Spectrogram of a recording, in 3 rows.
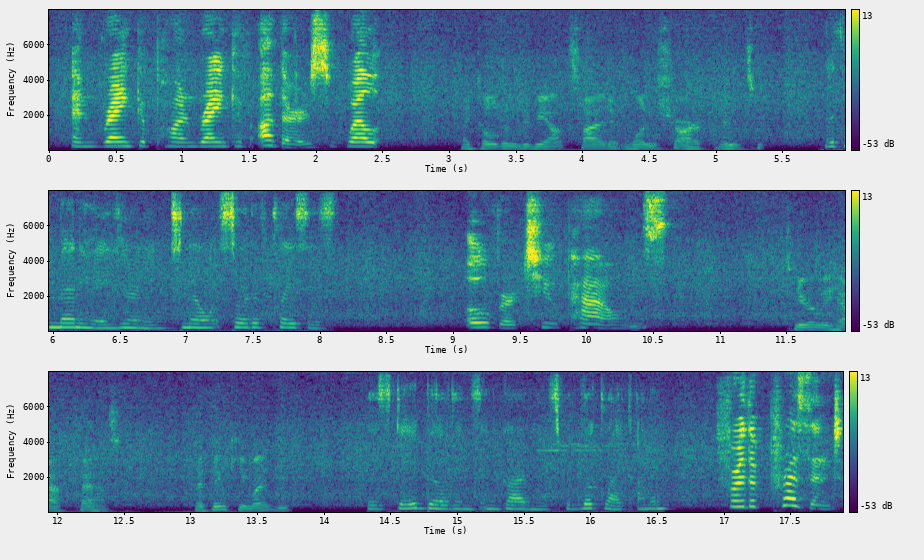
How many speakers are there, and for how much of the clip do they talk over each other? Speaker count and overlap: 3, no overlap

